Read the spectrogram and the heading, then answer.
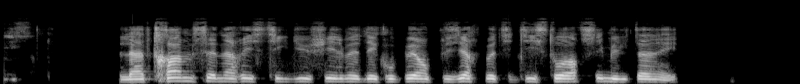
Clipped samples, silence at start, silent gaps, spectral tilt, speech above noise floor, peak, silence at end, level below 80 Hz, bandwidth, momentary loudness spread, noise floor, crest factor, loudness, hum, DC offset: under 0.1%; 0.05 s; 0.55-1.18 s, 4.35-4.39 s; -5.5 dB/octave; 22 dB; 0 dBFS; 1.25 s; -64 dBFS; 7.8 kHz; 8 LU; -37 dBFS; 16 dB; -16 LUFS; none; under 0.1%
